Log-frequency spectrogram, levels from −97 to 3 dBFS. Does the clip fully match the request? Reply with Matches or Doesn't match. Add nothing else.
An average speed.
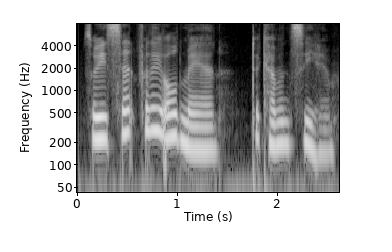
Doesn't match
